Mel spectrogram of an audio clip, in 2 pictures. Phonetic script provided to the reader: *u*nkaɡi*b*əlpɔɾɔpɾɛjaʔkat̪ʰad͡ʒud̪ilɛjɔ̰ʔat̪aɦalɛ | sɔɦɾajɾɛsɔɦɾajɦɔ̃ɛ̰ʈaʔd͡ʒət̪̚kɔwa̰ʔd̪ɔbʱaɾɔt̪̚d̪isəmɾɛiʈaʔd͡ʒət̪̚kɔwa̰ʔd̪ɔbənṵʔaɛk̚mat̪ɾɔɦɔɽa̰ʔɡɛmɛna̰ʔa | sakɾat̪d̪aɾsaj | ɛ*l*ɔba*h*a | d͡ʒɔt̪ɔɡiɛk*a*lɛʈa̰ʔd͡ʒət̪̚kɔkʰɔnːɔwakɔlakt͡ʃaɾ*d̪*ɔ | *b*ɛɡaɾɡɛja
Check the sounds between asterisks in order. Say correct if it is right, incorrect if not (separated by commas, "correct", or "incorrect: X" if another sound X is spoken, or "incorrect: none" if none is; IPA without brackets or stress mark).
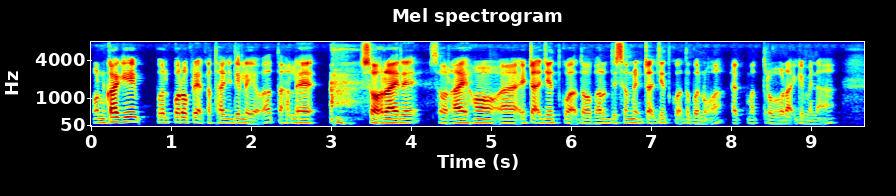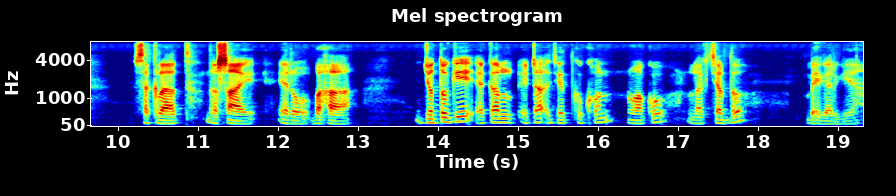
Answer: incorrect: ɔ, incorrect: p, incorrect: ɾ, correct, correct, correct, correct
